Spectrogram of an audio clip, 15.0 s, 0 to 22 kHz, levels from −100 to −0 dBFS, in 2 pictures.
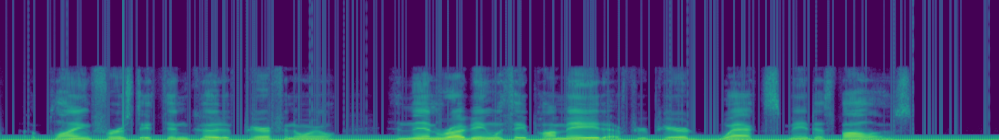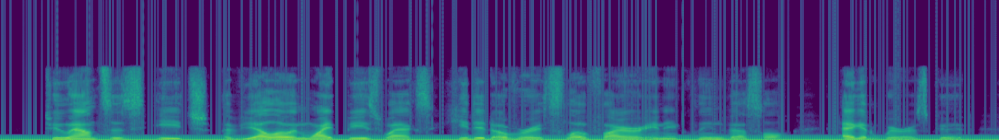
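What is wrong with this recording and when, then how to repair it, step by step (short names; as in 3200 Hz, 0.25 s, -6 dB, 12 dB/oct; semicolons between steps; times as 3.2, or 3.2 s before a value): buzz 60 Hz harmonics 13 -30 dBFS
crackle 34/s -32 dBFS
0.92 pop -11 dBFS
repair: de-click; de-hum 60 Hz, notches 13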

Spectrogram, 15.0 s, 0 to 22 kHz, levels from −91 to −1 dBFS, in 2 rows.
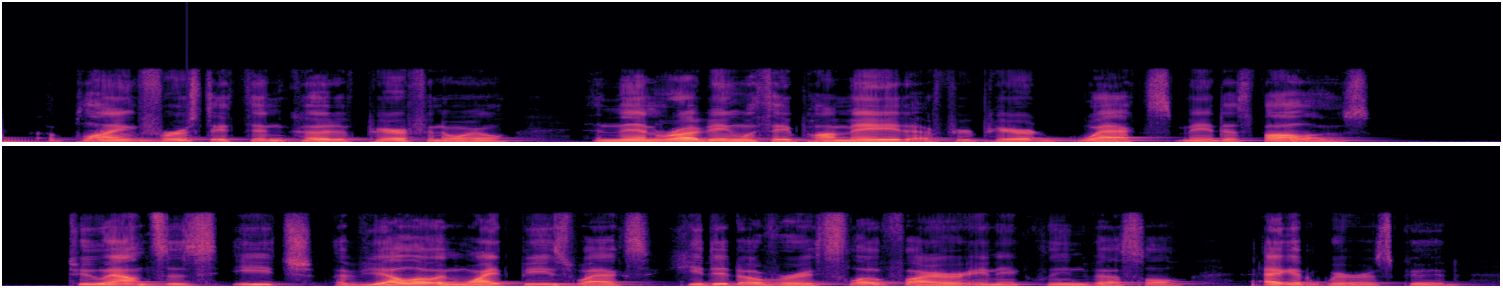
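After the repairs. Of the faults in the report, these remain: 0.92 pop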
